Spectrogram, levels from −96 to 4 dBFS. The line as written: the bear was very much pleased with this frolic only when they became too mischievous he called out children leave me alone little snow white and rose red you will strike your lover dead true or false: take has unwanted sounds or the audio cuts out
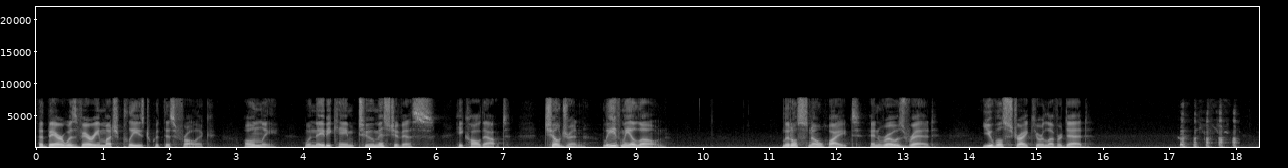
true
